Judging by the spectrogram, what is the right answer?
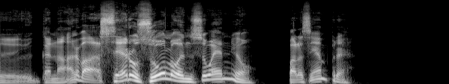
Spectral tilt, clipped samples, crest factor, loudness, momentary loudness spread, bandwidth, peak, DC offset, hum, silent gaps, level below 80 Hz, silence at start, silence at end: -3.5 dB/octave; under 0.1%; 14 dB; -12 LUFS; 16 LU; over 20 kHz; 0 dBFS; under 0.1%; none; 2.71-2.85 s; -42 dBFS; 0 s; 1 s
